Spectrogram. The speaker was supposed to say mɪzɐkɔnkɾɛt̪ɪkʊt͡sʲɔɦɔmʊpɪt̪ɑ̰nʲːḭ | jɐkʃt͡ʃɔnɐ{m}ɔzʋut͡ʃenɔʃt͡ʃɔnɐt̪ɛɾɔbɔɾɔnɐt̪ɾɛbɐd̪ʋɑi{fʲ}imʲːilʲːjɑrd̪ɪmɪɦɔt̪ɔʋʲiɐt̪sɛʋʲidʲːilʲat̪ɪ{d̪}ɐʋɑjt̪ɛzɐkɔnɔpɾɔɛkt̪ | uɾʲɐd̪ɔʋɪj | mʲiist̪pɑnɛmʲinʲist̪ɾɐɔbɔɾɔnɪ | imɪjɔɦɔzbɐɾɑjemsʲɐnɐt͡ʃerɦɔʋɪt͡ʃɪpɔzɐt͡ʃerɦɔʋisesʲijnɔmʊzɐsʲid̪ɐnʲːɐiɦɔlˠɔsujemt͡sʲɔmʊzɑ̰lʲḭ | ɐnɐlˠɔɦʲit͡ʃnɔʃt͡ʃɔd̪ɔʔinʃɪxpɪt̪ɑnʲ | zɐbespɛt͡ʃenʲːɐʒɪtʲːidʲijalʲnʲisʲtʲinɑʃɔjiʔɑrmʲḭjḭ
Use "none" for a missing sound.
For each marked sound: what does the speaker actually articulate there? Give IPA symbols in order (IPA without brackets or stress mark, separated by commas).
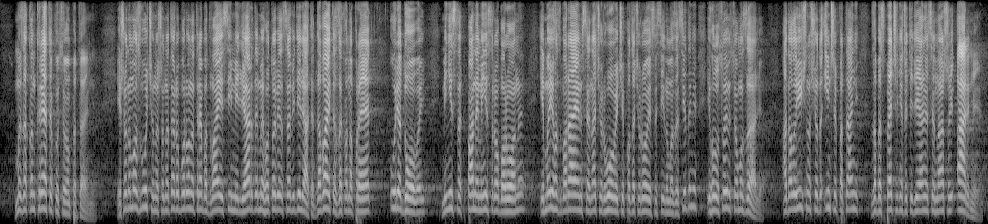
m, sʲ, d̪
